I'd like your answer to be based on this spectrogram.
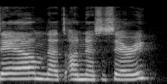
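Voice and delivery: normal talking voice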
